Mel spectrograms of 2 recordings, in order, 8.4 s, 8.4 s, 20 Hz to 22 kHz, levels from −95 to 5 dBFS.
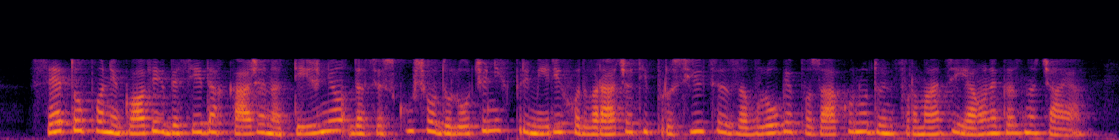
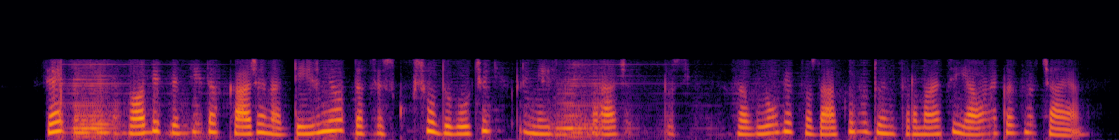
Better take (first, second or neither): first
